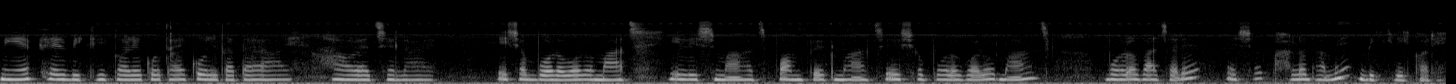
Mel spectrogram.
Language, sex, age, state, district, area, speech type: Bengali, female, 30-45, West Bengal, Dakshin Dinajpur, urban, spontaneous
